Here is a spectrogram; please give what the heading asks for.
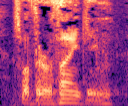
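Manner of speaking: normal talking voice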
